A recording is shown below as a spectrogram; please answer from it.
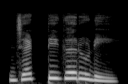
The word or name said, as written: ಜಟ್ಟಿಗರುಡಿ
